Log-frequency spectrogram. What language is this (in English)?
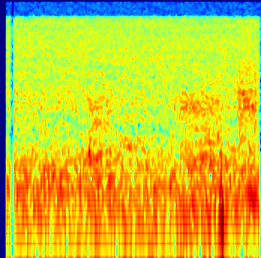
Czech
